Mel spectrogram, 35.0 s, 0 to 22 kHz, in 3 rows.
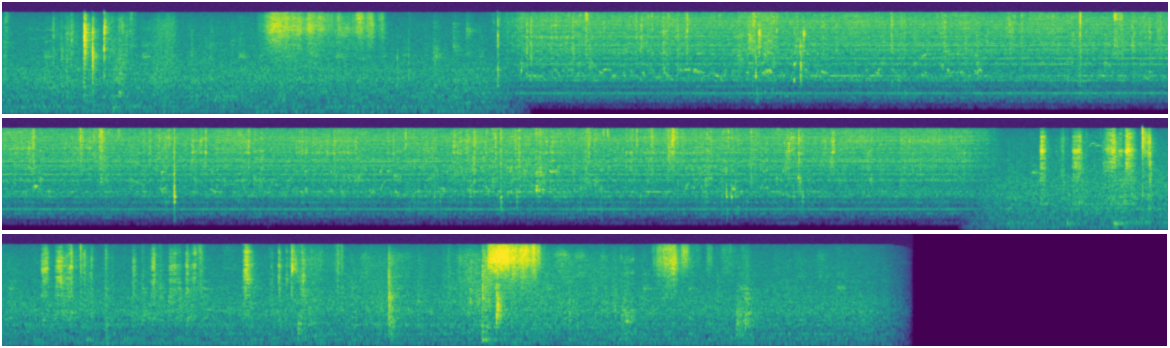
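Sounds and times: faint steady hum: 0.0 - 32.4
marker scratching on paper: 5.6 - 17.6, 22.0 - 26.2.

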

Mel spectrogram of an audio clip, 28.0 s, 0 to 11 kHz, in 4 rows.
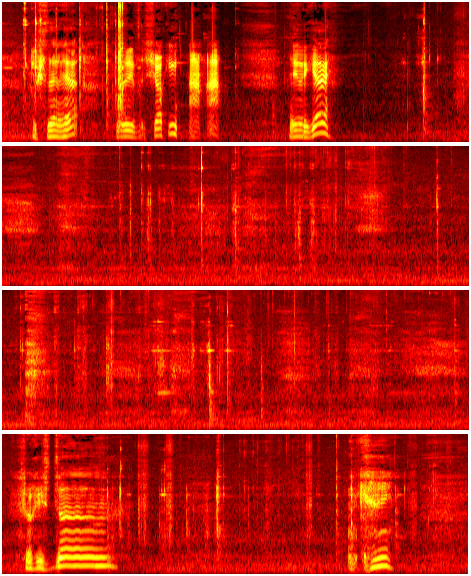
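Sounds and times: metallic clicks of nut and bolt: 0.0 - 3.6, 6.0 - 7.0, 8.6 - 12.2, 13.4 - 19.9, 22.4 - 27.6.

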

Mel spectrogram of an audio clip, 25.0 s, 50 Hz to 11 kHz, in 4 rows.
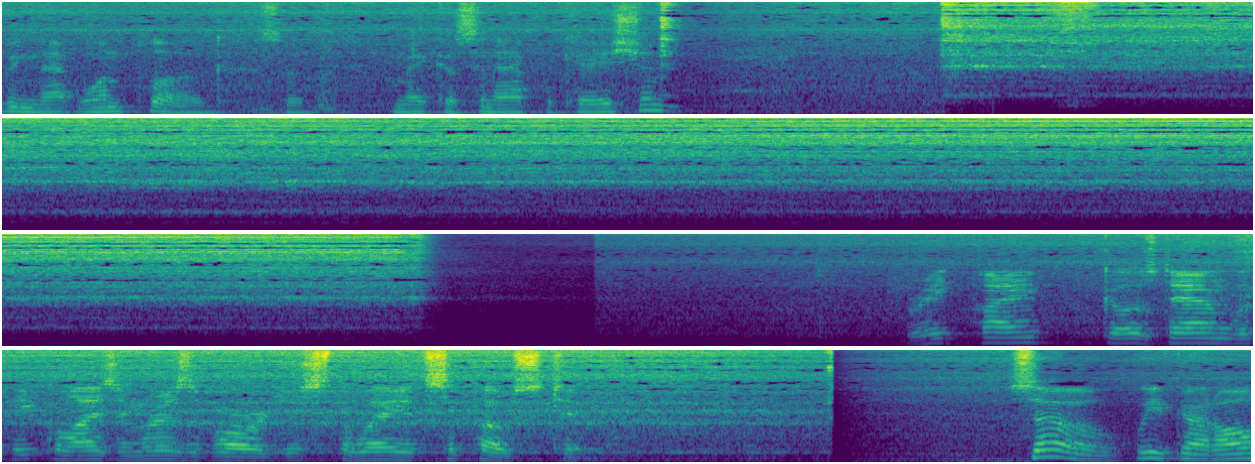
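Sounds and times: compressed air hissing from brake valve: 17.8 - 23.8.

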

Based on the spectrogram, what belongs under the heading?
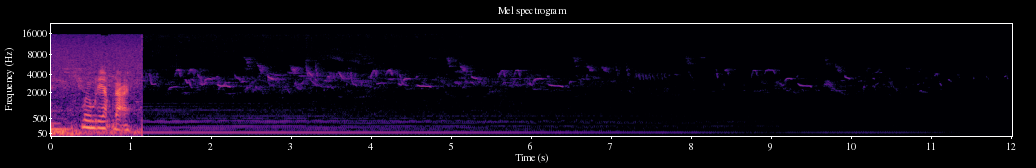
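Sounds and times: low steady hum: 0.0 - 11.2
faint birds chirping: 0.0 - 12.0.

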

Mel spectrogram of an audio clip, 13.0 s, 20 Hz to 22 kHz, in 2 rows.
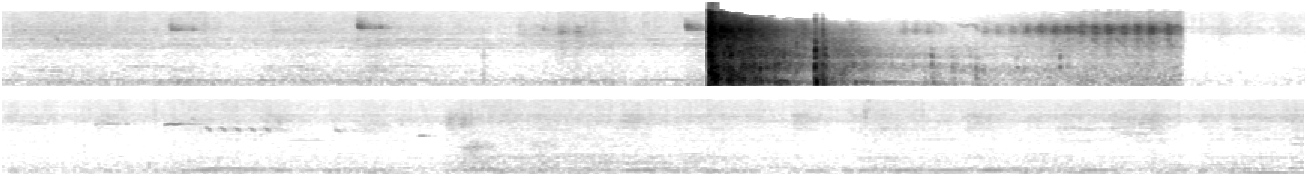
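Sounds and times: sharp crack: 3.6 - 5.3.

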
